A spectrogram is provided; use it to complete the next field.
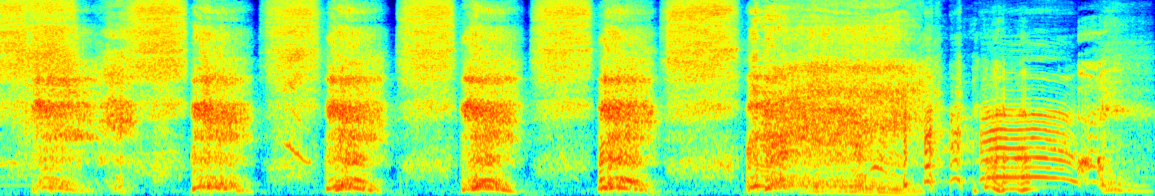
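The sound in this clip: Forceful exhaling breaths during breathwork come as many loud, rushing puffs in a steady rhythm, followed by a longer noisy breath, quicker panting and a short voiced sigh.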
